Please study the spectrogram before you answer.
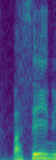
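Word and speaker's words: マッセ: 마세이는 이제 정확히 일본어로는 마세예요. 마세.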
